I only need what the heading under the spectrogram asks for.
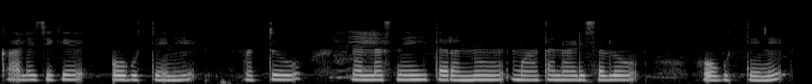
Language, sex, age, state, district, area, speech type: Kannada, female, 18-30, Karnataka, Tumkur, urban, spontaneous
